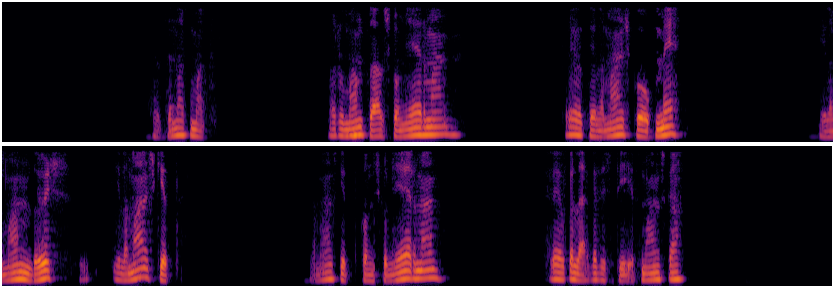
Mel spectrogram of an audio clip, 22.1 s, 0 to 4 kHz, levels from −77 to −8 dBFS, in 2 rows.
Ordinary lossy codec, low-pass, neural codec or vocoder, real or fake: AAC, 16 kbps; 3.6 kHz; none; real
